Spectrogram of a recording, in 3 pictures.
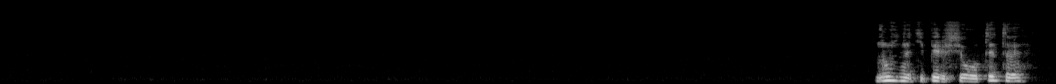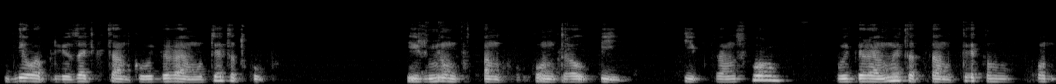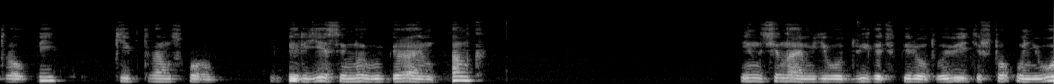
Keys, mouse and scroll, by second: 8.5 middle click, 10.4 shift+middle click, 11.0 middle click, 12.6 click, 13.2 middle click, 14.8 shift+click, 16.2 ctrl+p, 18.5 click, 19.5 shift+click, 20.8 ctrl+p, 23.8 click, 24.3 middle click, 26.5 click, 30.2 middle click.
